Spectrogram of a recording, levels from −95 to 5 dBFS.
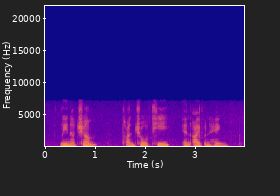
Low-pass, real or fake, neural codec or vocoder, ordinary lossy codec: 7.2 kHz; real; none; none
